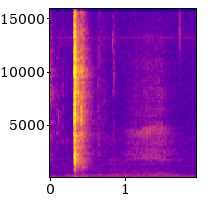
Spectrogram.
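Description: Computer keyboard shortcut typed on a keyboard, a single sharp click cluster near the start followed by quiet room tone.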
